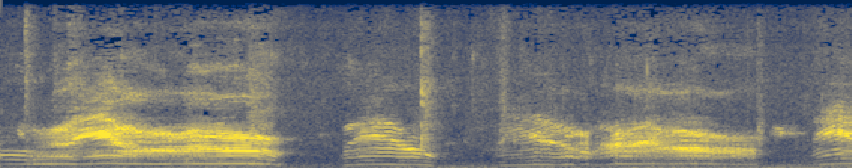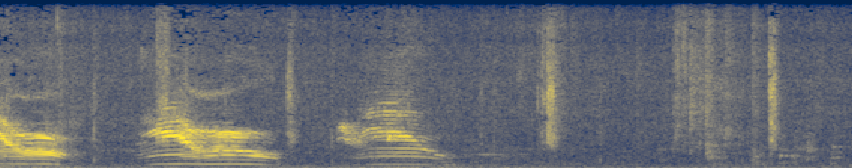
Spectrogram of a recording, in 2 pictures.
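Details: A crying cat gives a long, strained opening wail followed by five or six shorter bent meows at about one per second, harmonics bowing upward then down, growing softer toward the end, with small clicks between calls.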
